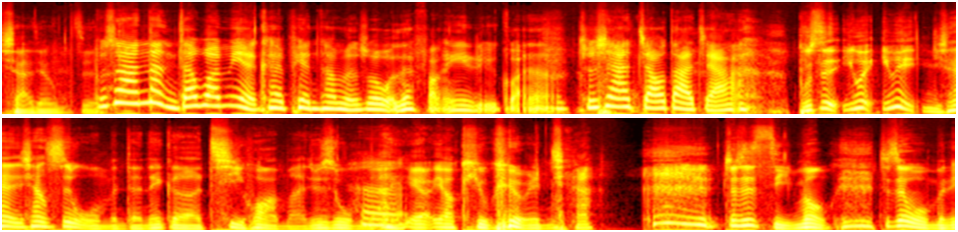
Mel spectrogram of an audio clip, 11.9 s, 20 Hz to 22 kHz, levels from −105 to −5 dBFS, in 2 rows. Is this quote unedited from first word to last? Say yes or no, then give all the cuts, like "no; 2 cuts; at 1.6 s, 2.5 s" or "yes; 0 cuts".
yes; 0 cuts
